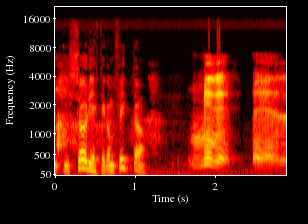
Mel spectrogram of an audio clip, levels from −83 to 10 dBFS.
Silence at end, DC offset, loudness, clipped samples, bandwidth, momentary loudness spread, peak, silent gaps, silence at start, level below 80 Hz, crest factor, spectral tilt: 0 s; under 0.1%; -18 LUFS; under 0.1%; 16 kHz; 16 LU; 0 dBFS; none; 0 s; -54 dBFS; 22 dB; -3.5 dB/octave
